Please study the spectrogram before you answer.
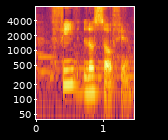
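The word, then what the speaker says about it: פילוסופיה: Um exemplo disso é a palavra filosofia, que é uma palavra que começa com a letra P, porém ela é pronunciada com Fe. Então nós dizemos filosofia, porque é uma palavra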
